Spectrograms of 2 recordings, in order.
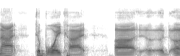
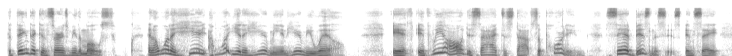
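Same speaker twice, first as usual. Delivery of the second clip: sweet put-on voice, higher pitched; 6 semitones higher than usual. Imitating Tabitha Brown asking people not to boycott: Tabitha Brown's sweet baby voice. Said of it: "I can't do Tabitha Brown".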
